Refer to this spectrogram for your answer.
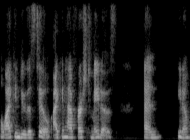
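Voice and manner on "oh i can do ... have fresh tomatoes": plain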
